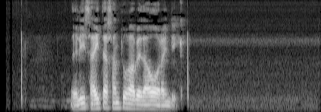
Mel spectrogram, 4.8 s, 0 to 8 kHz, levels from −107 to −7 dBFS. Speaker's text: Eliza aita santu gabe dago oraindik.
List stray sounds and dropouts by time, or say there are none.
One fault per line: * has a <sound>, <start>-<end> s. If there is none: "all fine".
all fine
